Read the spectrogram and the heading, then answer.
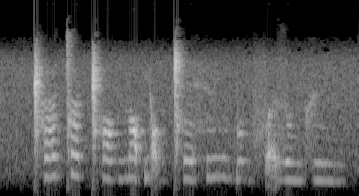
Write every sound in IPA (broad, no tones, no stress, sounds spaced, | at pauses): ǁʰ œ ǀ œ ǁʰ ɔ ɡ n ɔ ʔ j ɔ̰ ɡ ǁʰ e h y n ɡ͡b o ɡ f ə̰ z u n x y n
